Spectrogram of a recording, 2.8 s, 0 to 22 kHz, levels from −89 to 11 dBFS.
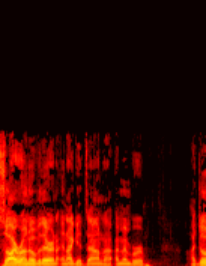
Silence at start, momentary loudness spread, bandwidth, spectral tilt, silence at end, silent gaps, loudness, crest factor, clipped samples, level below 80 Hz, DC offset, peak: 0 s; 15 LU; 11.5 kHz; -5 dB/octave; 0 s; none; -27 LUFS; 18 dB; under 0.1%; -48 dBFS; under 0.1%; -8 dBFS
